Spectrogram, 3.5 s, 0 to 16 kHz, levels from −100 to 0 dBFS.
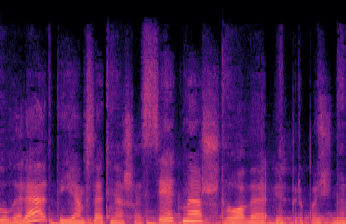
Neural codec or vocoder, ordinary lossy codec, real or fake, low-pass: autoencoder, 48 kHz, 32 numbers a frame, DAC-VAE, trained on Japanese speech; AAC, 48 kbps; fake; 14.4 kHz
